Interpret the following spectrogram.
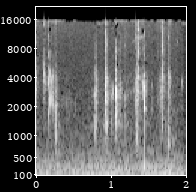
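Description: Computer keyboard keys clicking in a short run of irregular keystrokes, typing and deleting a layer name.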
